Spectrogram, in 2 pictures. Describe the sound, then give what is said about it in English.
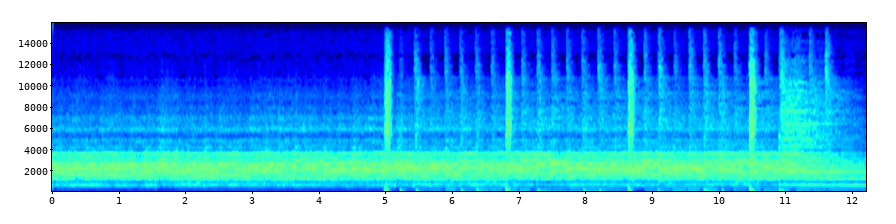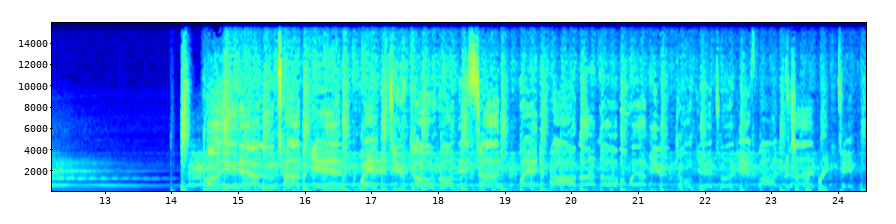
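An instrumental music interlude during a show break, with a steady beat and sustained synth tones; around the midpoint the music fades out and a denser, louder, busier section kicks in and continues to the end. No one speaks. “20 seconds with the music interlude.”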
